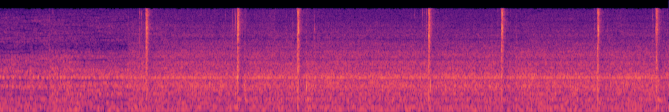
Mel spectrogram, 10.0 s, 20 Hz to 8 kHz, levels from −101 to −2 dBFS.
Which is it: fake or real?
real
